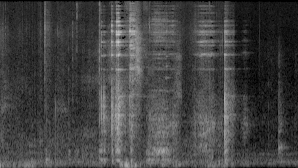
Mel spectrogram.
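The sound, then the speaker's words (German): Plates and cutlery clatter as two plates are handed over for serving homemade bolognese sauce, a few short clinks and knocks in quick succession, with the busiest clatter near the middle. “Wenn du mir zwei Teller geben würdest, könnte ich anrichten.”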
